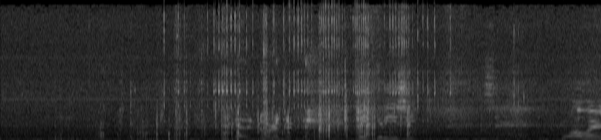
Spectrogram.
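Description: Small spinning reel on an ice-fishing rod clicking and ratcheting as it is worked, a quick run of mechanical clicks through the middle, with a voice near the end.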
